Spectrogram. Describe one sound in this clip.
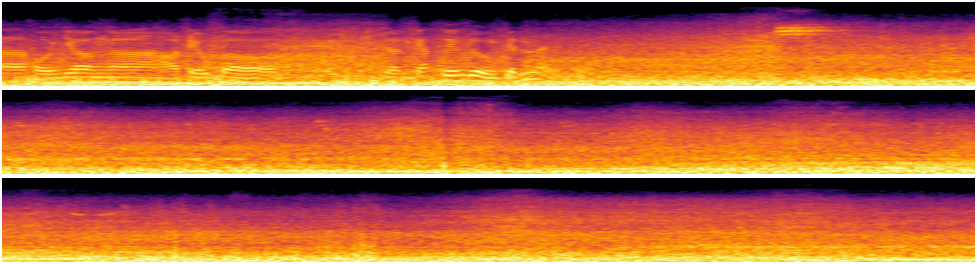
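Wind rushes steadily past as a vehicle rides along a road.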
